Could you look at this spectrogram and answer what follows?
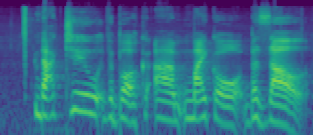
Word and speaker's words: Bazzell: So back to the book, Michael Bazzell, right? Is that how you pronounce his name?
